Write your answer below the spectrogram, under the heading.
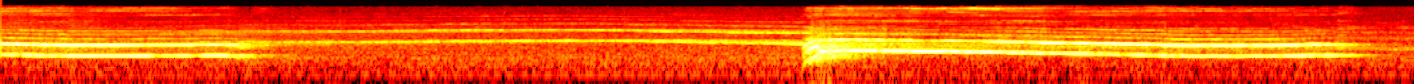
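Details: Pet dog howling in response to fire trucks: two long, smooth, sustained tones, the first holding steady then slowly rising, a pause, then a loud renewed howl sliding gently downward.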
